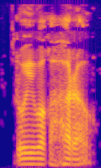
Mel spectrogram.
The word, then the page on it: Lui Waga Halau: Kapingamarangi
